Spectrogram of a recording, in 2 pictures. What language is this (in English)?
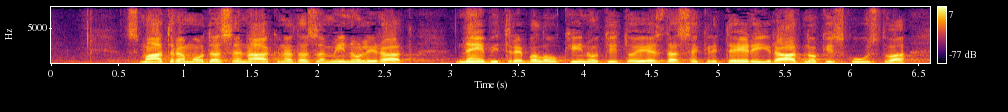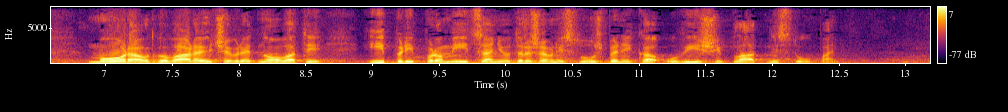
Croatian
